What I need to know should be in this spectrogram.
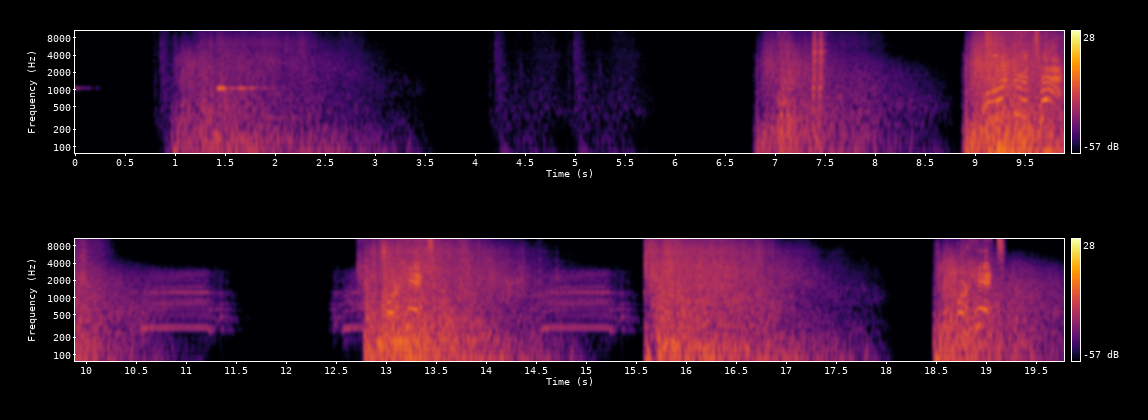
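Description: Shells explode with loud bangs.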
